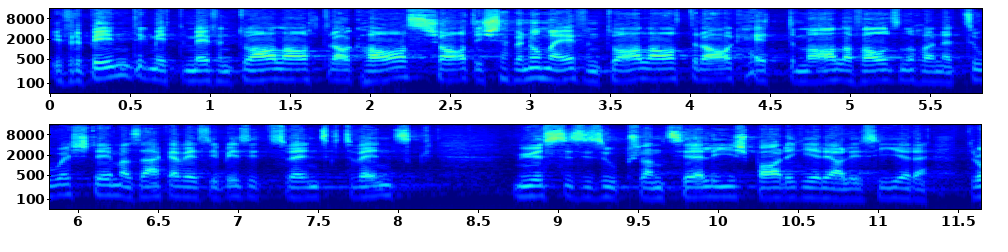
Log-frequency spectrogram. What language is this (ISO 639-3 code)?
gsw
